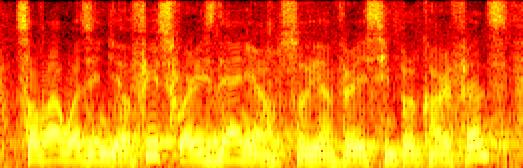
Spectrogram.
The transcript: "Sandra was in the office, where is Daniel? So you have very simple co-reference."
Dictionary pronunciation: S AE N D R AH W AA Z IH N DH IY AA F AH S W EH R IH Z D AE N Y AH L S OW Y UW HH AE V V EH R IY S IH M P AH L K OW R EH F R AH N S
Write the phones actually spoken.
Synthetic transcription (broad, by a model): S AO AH W AA Z IH N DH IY AA F AH S W EH R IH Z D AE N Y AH L S OW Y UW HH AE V V EH R IY S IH M P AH L K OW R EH F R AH N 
